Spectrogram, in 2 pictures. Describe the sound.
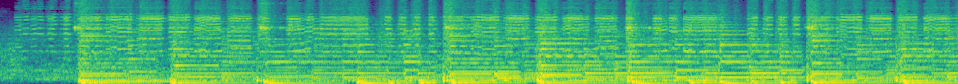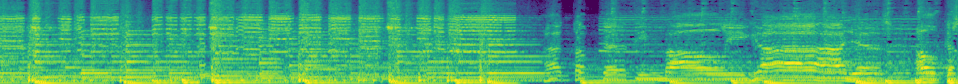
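A Catalan song about human towers and the child who climbs to crown them, with sung vocals over a bright, steady instrumental backing and a short break near the end before the music resumes.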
